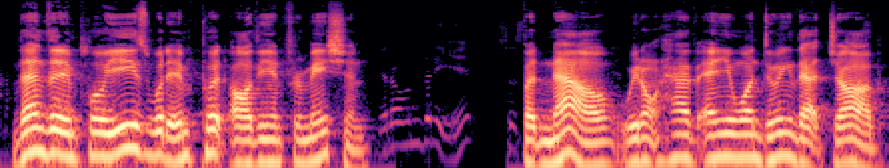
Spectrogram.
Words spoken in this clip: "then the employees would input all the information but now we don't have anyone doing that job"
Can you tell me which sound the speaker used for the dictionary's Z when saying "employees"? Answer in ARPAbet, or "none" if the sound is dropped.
Z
